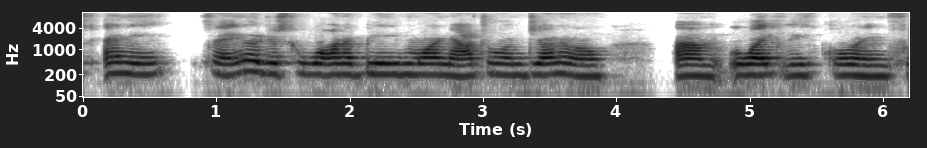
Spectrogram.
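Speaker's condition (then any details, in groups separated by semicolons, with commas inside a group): Cerebral palsy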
